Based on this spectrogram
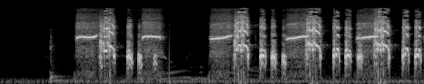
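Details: Grey francolin calling loudly: harsh, shrill notes with a high whistled edge, given in two rapid bursts separated by a brief pause.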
